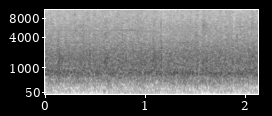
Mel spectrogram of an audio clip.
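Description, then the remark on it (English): A cricket crowd roars and applauds after Michael Vaughan's 15th century, for England against Australia, a dense, steady wash of clapping and cheering that holds at full volume throughout, with no speech over it. “Listen to the roar goes up.”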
